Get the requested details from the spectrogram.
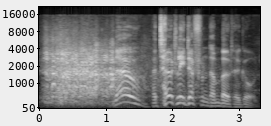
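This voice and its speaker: A dry, sarcastic army captain. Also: male voice, sits high, huge pitch swings, a little slow, heavily acted. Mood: sardonic. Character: sardonic, weary male army captain. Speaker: captain in a TV comedy. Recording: TV clip played back with heavy background noise.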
